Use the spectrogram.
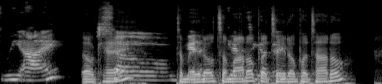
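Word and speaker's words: WayV: wavy over nct okay i like to pronounce it as whey but you know sure it's pronounced we i okay tomato tomato potato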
